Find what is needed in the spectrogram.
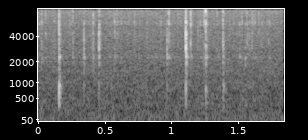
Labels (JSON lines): {"label": "ambient", "recorder": "HydroMoth"}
